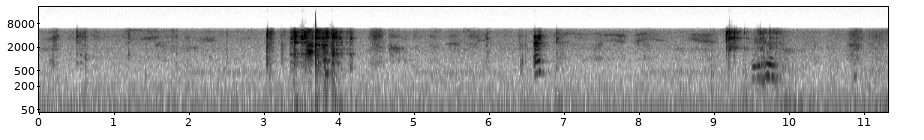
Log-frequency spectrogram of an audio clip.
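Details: Sneeze: a child's sudden, forceful sneeze while sneezing and falling, followed by short vocal sounds and giggles in a small, quiet room.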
